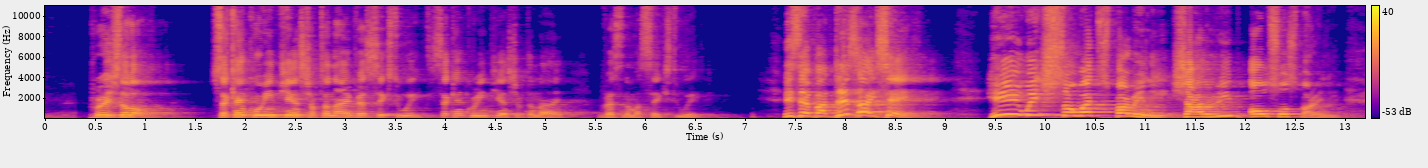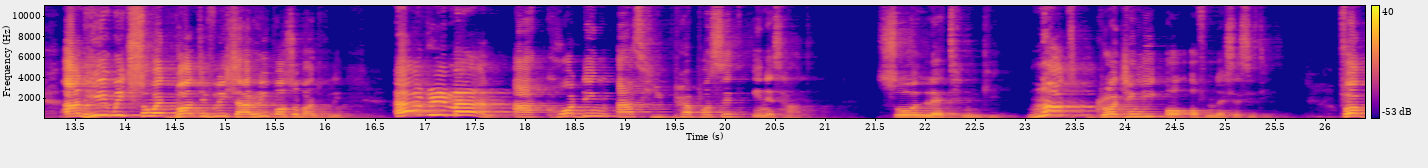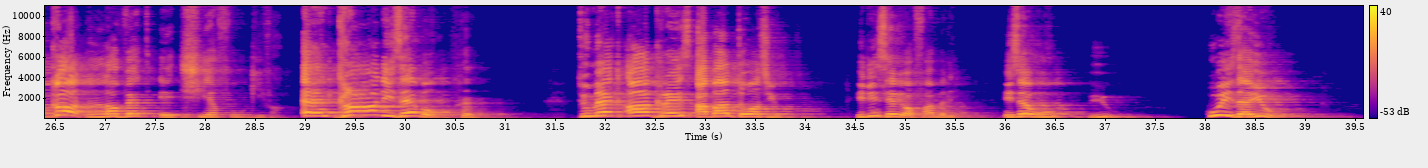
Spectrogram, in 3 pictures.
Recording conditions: large echoing room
